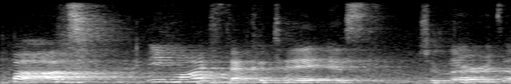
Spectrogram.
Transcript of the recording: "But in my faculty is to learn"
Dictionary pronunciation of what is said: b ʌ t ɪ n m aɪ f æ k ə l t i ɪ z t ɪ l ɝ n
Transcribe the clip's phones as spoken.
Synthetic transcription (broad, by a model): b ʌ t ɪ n m aɪ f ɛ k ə t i ɪ z t ɪ l ɝ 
